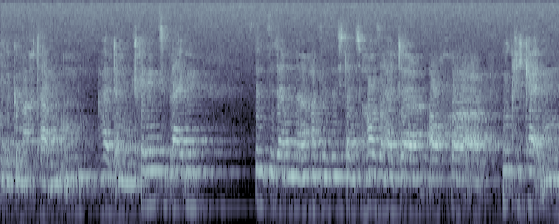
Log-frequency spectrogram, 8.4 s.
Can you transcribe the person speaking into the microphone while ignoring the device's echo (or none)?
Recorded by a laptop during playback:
none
